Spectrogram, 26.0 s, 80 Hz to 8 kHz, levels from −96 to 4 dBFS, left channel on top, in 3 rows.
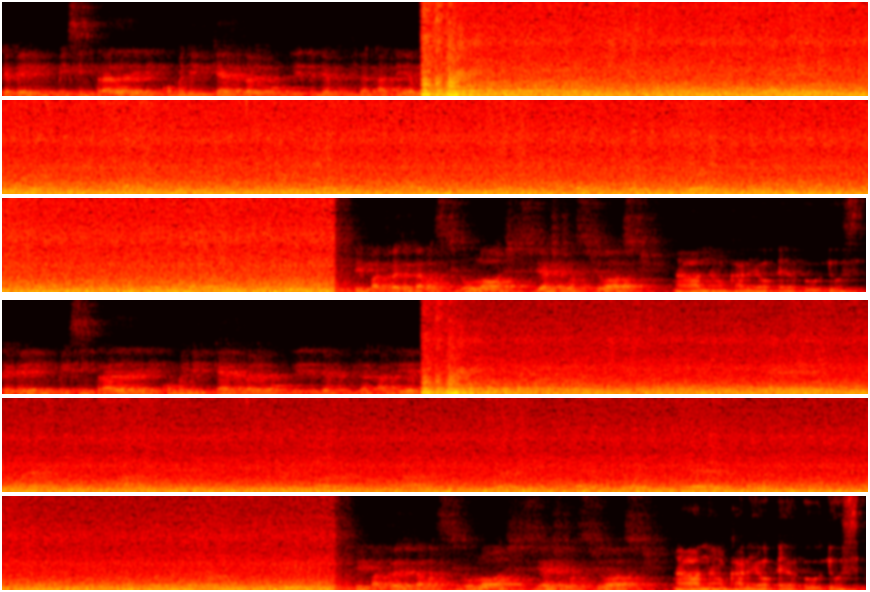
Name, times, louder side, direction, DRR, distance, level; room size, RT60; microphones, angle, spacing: voice 1, 0.0-6.0 6.9-13.0 13.5-14.1 14.4-17.2 17.5-23.8, left 1 dB, 75° left, -2 dB, 5.4 m, -44 dB
sound 1, 4.2-20.7, left 3 dB, 35° left, 0.7 m, -34 dB
voice 2, 11.0-11.3 24.0-25.9, right 2 dB, 65° right, 8 dB, 1.9 m, -45 dB
25.5 x 22.0 x 5.8 m, 1.1 s
head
